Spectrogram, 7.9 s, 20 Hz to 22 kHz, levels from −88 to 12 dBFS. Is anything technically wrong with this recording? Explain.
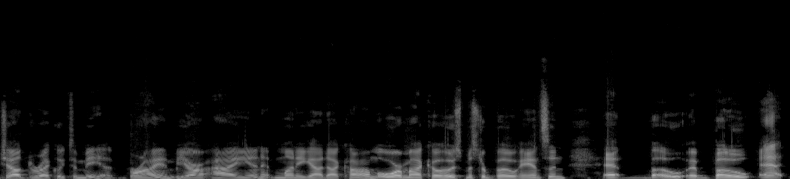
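Yes. Channel delay (comb filtering) runs from 0.0 to 2.6 s. One channel arrives around 10 ms late and is summed to mono, cancelling fixed frequencies from near 50 Hz upward at regular spacing. The speech sounds hollow and phasey until the delay clears.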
